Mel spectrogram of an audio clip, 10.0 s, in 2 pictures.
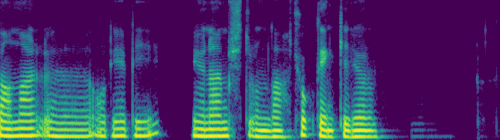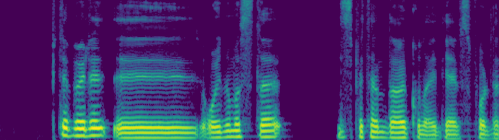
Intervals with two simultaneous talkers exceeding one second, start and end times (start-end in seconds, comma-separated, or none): none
